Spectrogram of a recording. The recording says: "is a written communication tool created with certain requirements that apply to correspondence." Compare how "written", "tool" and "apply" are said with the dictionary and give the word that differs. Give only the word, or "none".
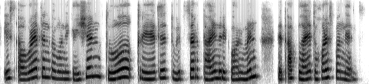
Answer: written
